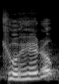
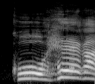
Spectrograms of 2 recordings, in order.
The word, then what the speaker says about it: 교회: 자, 하나님이 우리 예수 믿는 자에게 성령을 보내주시고 또 그런 자들을 교회로 불러 모셨어요. 교회 해보세요. 어디로? 발음을 잘하라고 그래서 어디로? 고해가 아니라 망망대해 고해가 아니라 교회로 불러오셨어요.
